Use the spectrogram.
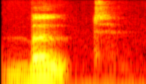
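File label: "boot", English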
